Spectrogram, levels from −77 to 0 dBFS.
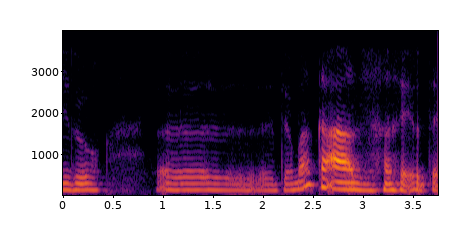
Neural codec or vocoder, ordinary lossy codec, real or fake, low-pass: codec, 16 kHz in and 24 kHz out, 1 kbps, XY-Tokenizer; none; fake; 3.6 kHz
